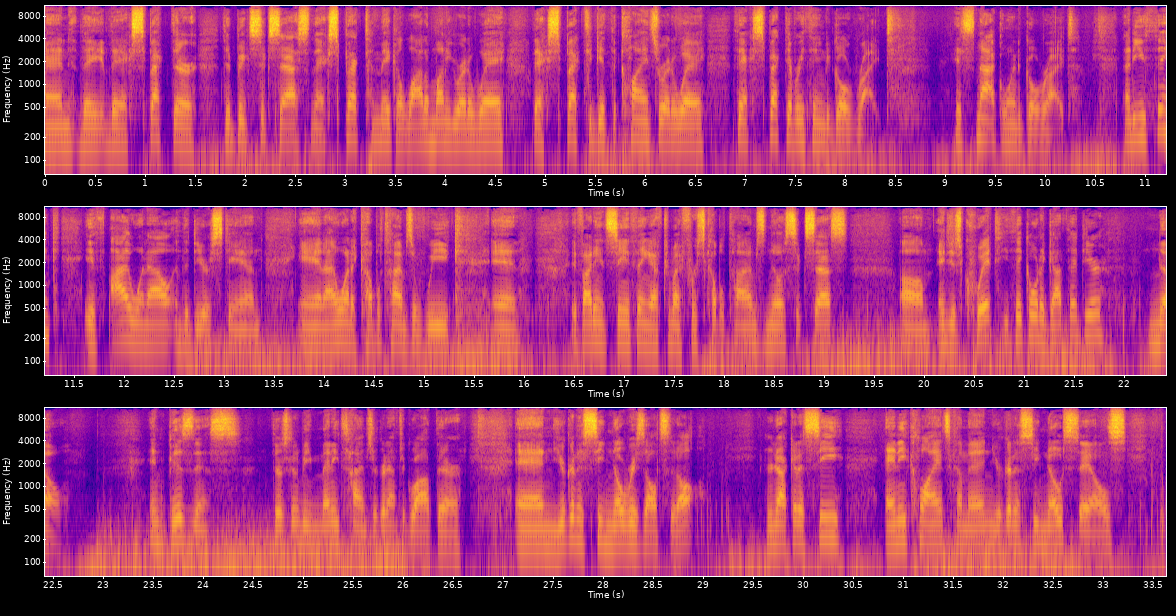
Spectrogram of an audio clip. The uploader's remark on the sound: I am recording in the snow in the middle of the woods right now! During shotgun season.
